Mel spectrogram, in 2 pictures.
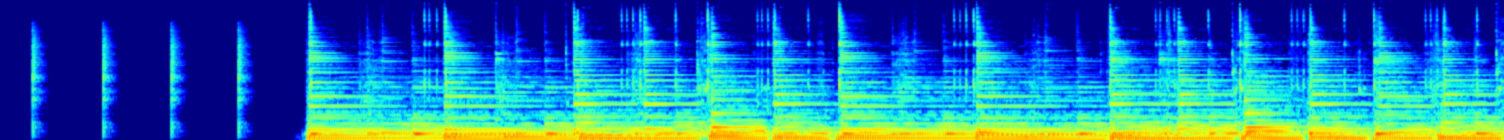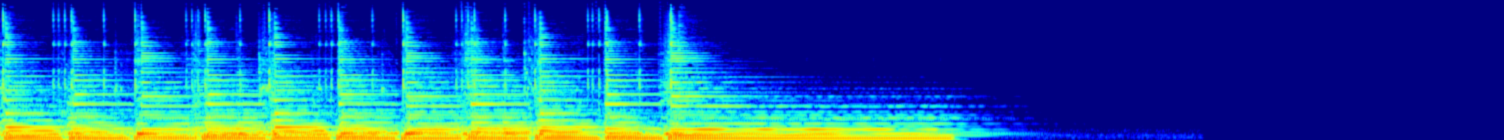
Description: • Instrumentation: Guitar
